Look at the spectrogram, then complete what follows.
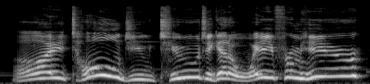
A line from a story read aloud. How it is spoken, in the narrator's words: roared the robot dinosaur over the volcano's rumbling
